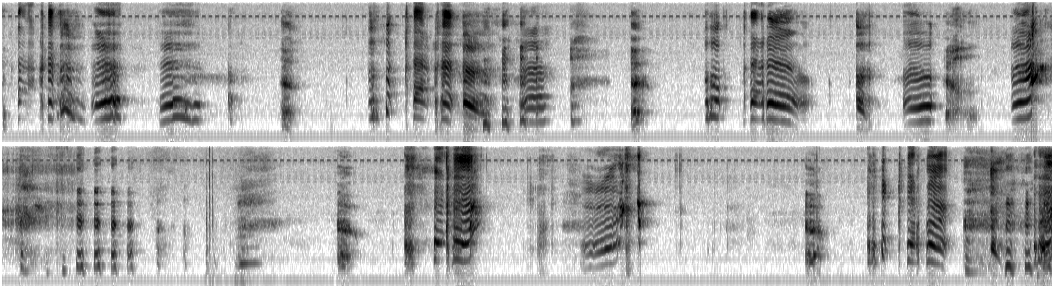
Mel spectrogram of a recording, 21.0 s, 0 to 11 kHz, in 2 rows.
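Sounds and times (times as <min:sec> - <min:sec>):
baby laughing: 0:03.7 - 0:05.5, 0:07.0 - 0:09.4, 0:10.1 - 0:11.1, 0:14.6 - 0:17.0, 0:19.2 - 0:21.0.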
